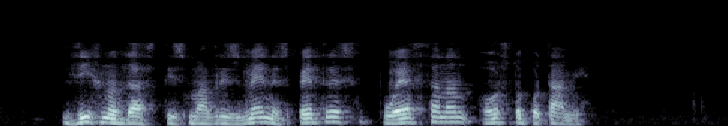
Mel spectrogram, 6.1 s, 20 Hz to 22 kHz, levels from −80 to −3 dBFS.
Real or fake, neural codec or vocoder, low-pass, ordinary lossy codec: real; none; 5.4 kHz; AAC, 24 kbps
